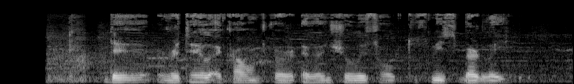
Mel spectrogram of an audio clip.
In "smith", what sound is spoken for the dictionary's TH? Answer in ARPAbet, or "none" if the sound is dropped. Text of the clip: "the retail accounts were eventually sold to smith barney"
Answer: S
